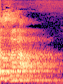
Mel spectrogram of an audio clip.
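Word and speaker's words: ज़रा: लेकिन जब इसके नीचे बिंदु लग गई तो इसका उच्चारण बदल गया। इसका उच्चारण हुआ जरा और इसका अर्थ हुआ थोड़ा, थोड़ा यानी लिटिल बिट।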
